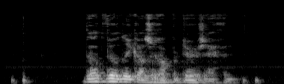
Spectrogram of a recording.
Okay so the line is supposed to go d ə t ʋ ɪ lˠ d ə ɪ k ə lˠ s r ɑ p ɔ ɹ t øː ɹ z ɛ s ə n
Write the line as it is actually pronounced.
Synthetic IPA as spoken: d ɑ t ʋ ɪ lˠ d ə ɪ k ɑ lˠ s r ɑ p ɔ ɹ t øː ɹ z ɛ χ ə n

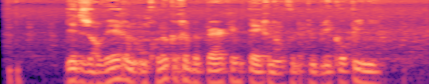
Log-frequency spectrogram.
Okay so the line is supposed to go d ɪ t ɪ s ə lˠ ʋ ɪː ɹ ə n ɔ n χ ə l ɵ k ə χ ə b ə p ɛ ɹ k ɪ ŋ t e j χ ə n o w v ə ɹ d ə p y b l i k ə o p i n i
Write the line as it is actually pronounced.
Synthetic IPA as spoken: d ɪ t ɪ s ɑ lˠ ʋ ɪː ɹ ə n ɔ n χ ə l ɵ k ə χ ə b ə p ɛ ɹ k ɪ ŋ t e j χ ə n o w v ə ɹ d ə p y b l i k ə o p i n i

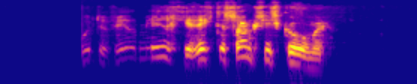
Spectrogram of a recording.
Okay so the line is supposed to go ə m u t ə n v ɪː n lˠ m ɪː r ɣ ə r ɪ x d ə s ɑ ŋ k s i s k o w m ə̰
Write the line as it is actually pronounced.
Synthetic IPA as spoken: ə m u t ə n v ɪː lˠ m ɪː r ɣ ə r ɪ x t ə s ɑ ŋ k s i s k o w m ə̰

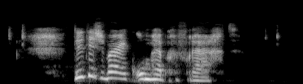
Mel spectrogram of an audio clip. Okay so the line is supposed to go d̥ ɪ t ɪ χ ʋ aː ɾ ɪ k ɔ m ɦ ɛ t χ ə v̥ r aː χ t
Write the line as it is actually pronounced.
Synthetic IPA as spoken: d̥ ɪ t ɪ s ʋ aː ɹ ɪ k ɔ m ɦ ɛ p χ ə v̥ r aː χ t

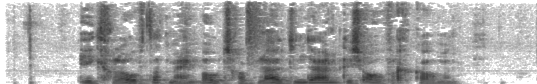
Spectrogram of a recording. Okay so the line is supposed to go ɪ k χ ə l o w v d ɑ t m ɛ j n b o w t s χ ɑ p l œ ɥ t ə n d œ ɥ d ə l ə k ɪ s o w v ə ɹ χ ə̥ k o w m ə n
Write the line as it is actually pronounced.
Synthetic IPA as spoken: ɪ k χ ə l o w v d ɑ t m ɛ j n b o w t s χ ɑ p l œ ɥ t ə n d œ ɥ d ə l ə k ɪ s o w v ə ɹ χ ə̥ k o w m ə n

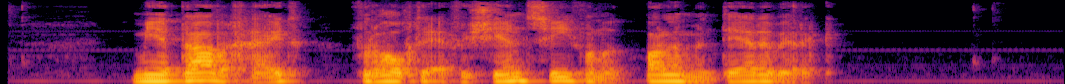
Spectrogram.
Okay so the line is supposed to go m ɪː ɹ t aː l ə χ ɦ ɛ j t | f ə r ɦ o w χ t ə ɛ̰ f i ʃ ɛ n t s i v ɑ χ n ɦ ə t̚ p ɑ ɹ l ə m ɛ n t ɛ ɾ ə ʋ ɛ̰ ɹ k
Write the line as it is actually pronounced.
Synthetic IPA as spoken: m ɪː ɹ t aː l ə χ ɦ ɛ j t | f ə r ɦ o w χ d ə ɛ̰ f i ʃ ɛ n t s i v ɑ n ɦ ə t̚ p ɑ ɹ l ə m ɛ n t ɛː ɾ ə ʋ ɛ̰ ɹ k

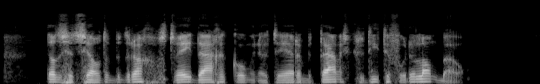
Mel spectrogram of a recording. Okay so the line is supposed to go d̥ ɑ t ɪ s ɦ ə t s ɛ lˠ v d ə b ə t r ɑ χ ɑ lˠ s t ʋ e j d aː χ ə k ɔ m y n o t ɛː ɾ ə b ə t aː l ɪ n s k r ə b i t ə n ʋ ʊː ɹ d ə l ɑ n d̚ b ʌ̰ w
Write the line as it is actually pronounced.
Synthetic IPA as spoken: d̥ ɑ t ɪ s ɦ ə t s ɛ lˠ v d ə b ə d r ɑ χ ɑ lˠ s t ʋ e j d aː χ ə k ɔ m y n o t ɛː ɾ ə b ə t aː l ɪ ŋ s k r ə d i t ə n v ʊː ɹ d ə l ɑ n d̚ b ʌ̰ w

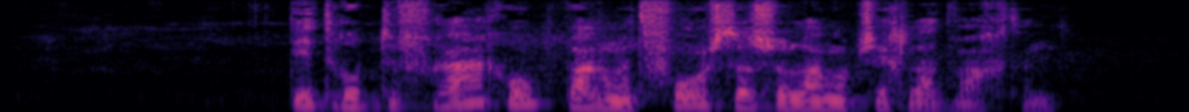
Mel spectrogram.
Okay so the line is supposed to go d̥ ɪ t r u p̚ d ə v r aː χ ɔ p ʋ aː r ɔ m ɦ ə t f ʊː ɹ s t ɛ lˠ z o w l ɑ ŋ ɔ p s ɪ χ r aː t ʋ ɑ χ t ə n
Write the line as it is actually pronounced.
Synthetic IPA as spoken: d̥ ɪ t r u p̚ d ə v r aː χ ɔ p ʋ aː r ɔ m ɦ ə t f ʊː ɹ s t ɛ lˠ z o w l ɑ ŋ ɔ p s ɪ χ l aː t ʋ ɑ χ t ə n

